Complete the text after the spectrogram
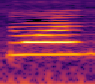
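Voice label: "nuan" neutral tone, Mandarin Chinese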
